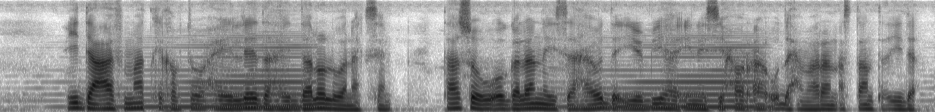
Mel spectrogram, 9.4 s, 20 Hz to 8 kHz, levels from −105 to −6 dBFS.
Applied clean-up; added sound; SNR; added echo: none; Bowed string instrument; 10 dB; none.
